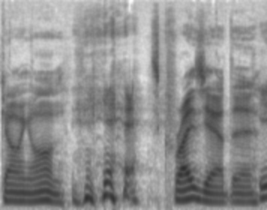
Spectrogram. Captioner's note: laughs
